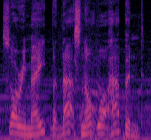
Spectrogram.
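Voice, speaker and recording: An actor playing a blunt, commanding guard captain with a clipped, direct and sardonic manner in video game dialogue. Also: male voice, a little high, normal speed, music in the background, natural voice. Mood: skeptical.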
